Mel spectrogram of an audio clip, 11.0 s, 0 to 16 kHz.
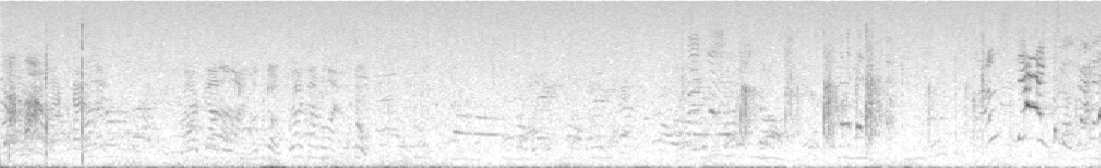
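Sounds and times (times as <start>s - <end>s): indistinct chatter of voices: 0.0s - 11.0s
low background noise: 0.0s - 11.0s.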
